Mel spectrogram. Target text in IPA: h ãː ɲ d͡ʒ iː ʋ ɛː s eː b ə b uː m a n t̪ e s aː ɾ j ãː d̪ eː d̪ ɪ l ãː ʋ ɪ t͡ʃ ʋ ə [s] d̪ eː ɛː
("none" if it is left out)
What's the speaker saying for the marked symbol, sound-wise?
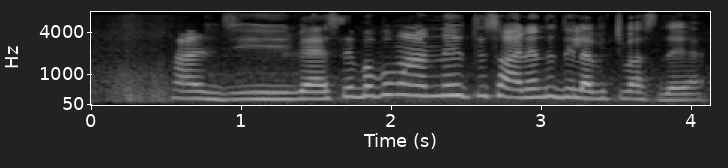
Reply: s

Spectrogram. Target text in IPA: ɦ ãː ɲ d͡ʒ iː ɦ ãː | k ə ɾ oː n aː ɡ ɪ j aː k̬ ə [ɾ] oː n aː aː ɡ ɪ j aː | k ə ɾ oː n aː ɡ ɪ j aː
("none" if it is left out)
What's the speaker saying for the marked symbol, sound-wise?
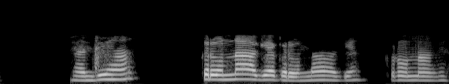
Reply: ɾ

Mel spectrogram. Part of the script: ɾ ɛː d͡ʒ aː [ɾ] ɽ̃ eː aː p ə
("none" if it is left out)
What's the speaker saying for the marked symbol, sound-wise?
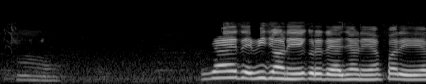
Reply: none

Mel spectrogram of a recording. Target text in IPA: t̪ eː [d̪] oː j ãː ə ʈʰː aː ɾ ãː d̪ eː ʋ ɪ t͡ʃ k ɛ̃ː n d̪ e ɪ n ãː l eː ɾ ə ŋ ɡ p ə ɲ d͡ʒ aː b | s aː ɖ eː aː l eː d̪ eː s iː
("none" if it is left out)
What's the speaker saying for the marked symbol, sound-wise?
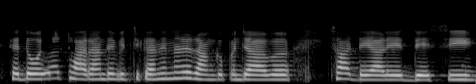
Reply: d̪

